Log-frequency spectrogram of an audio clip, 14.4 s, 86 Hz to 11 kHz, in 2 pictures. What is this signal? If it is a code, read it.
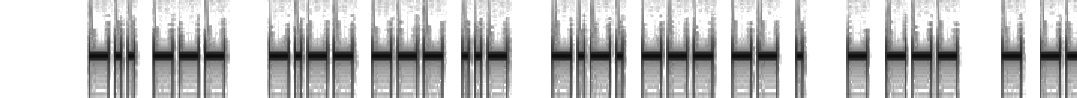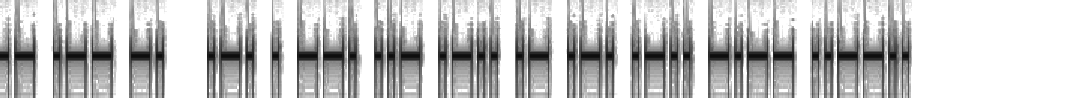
Morse code, heard as a keyed tone, about 28 wpm, 700 Hz. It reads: DO YOU COME TO TOWN REGULARLY?
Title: Sentences from Top 1400 Words 28wpm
